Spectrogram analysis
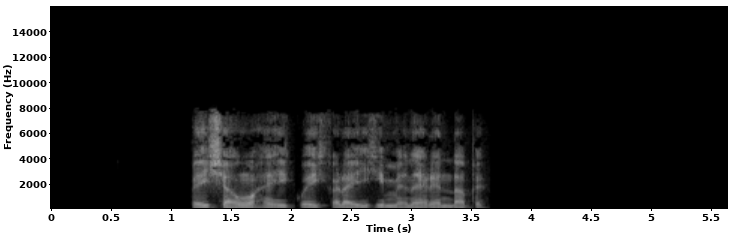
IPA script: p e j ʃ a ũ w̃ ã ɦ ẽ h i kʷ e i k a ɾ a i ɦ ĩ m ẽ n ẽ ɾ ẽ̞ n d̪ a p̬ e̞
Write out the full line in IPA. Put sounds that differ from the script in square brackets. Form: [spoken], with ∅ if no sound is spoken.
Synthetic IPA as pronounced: p e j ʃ a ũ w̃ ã ɦ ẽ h i kʷ e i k a ɾ a i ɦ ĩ m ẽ n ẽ ɾ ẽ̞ n d̪ a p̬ e̞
